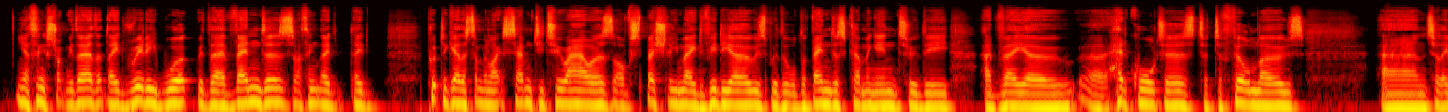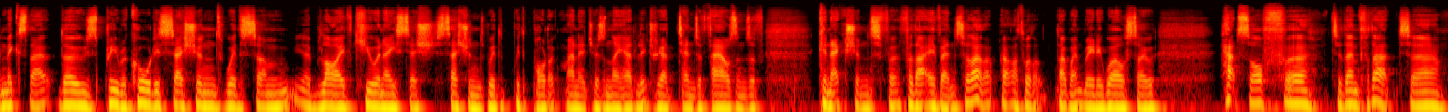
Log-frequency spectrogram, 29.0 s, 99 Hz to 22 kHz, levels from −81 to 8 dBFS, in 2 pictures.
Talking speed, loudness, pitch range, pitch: 195 wpm, -25 LUFS, 120-145 Hz, 130 Hz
